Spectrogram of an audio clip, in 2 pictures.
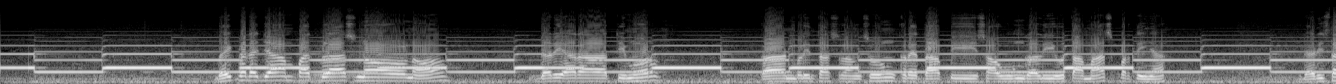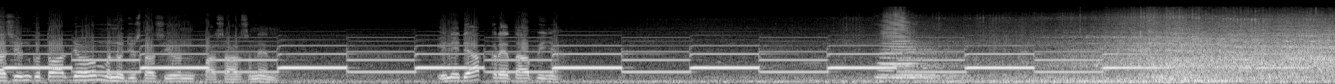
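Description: A level-crossing bell rings steadily in an alternating two-tone pattern.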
